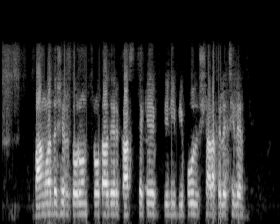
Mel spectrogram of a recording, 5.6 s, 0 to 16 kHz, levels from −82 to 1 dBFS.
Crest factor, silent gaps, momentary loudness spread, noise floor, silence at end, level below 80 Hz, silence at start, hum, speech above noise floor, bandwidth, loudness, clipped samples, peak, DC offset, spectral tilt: 14 dB; none; 9 LU; -71 dBFS; 0.75 s; -56 dBFS; 0.7 s; none; 57 dB; 7.8 kHz; -14 LUFS; under 0.1%; 0 dBFS; under 0.1%; -5 dB/octave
